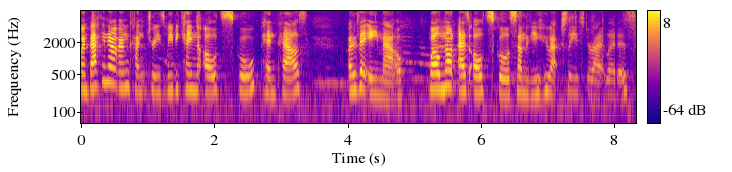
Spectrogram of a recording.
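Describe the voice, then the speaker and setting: An Australian accent comes through as a woman speaks at a moderate pace in a high voice. Her pitch varies in an ordinary way, while her loudness swings widely. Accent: Australian, noticeable. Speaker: bride's friend giving a wedding speech. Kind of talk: wedding toast speech. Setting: wedding reception with audience.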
